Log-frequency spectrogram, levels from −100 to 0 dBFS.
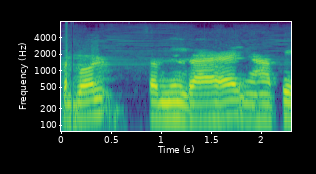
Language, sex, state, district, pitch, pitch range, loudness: Hindi, male, Bihar, Purnia, 130 Hz, 125-135 Hz, -13 LUFS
